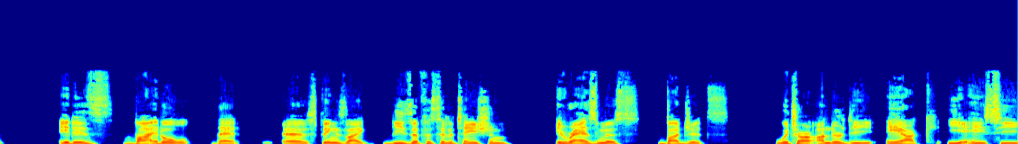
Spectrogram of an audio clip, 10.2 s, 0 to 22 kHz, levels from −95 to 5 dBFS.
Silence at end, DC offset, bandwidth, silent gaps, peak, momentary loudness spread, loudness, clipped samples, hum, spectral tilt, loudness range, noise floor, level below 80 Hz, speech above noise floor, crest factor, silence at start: 0 s; under 0.1%; 11.5 kHz; 1.14-1.19 s, 2.52-2.58 s, 5.18-5.22 s, 5.30-5.34 s, 5.47-5.51 s, 6.45-6.49 s, 7.71-7.75 s, 8.78-8.85 s; -2 dBFS; 11 LU; -18 LUFS; under 0.1%; none; -5.5 dB/octave; 1 LU; under -90 dBFS; -60 dBFS; over 73 dB; 16 dB; 0.6 s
